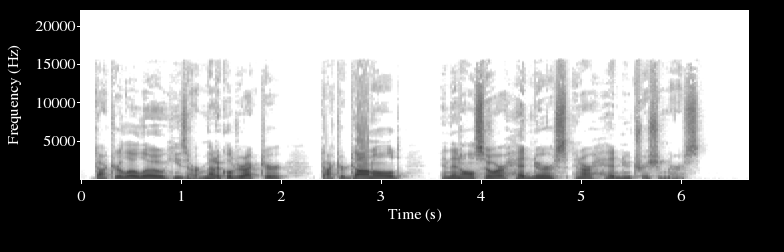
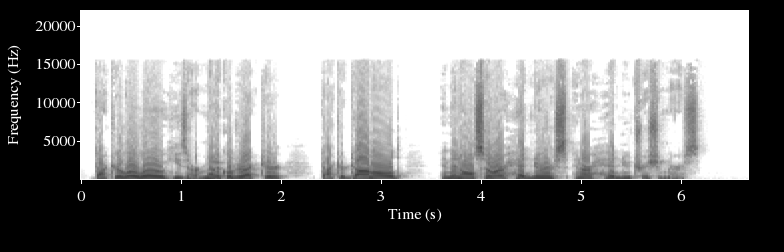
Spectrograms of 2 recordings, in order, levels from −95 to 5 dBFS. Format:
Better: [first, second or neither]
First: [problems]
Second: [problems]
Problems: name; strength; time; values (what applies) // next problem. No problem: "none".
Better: first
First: none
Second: distortion; heavy; 6% of the sound clipped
